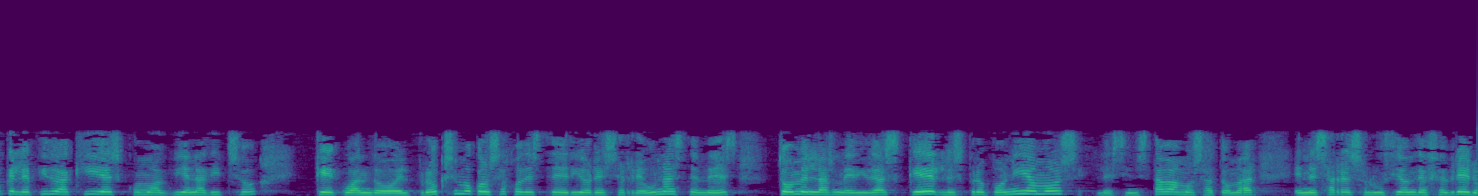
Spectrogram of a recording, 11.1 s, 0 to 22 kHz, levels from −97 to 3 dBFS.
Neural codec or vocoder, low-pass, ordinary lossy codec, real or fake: none; 7.2 kHz; none; real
